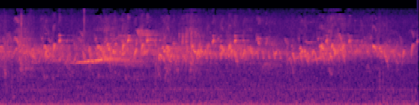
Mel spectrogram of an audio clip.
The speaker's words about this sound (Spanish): lo primero que detecté nada más empezamos el encierro y continúa aún es que escucho los pájaros como si, como si estuviese en mitad del monte.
